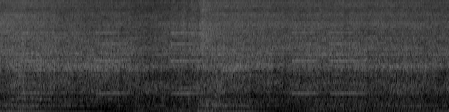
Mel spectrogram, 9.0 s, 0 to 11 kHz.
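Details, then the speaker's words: 2005 BMW E90 320i, N46 engine, after a new timing chain, oil pump chain and timed balance shafts, with VANOS solenoids replaced: a hissy, lumpy idle surging about 3-4 times a second that smooths when revved. It runs smoothly with a solenoid unplugged. Cause unknown. Rough idle. "it makes that noise believe that I'll rev it up to already and it smooths out you cannot hear that noise drops back to auto"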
